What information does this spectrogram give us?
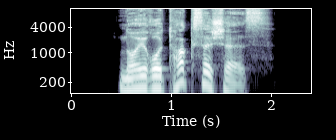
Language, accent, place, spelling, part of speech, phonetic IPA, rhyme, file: German, Germany, Berlin, neurotoxisches, adjective, [nɔɪ̯ʁoˈtɔksɪʃəs], -ɔksɪʃəs, De-neurotoxisches.ogg
- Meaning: strong/mixed nominative/accusative neuter singular of neurotoxisch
